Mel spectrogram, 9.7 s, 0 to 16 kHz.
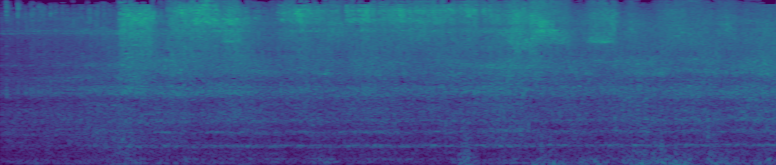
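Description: Greater Anglia Class 745 electric train running through the station: a steady rumble of wheels on rails with a steady electric hum, building over the first couple of seconds and then holding.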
